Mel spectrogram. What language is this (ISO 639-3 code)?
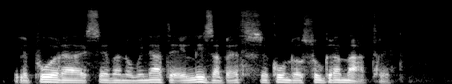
ina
